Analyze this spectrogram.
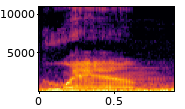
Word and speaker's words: Guam: i live in this island it's called guam it's spelled g-u-a-m guam guam well you know you can pronounce it any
